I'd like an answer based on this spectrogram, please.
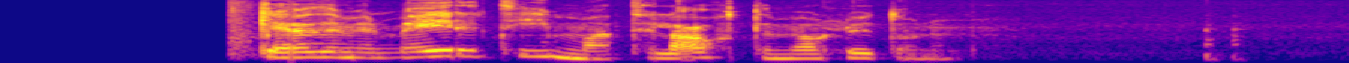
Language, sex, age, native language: Icelandic, female, 20-29, Icelandic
